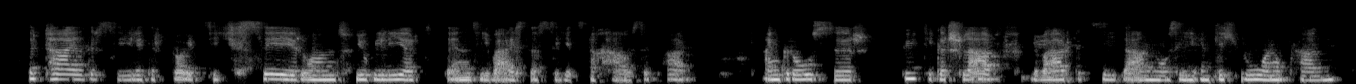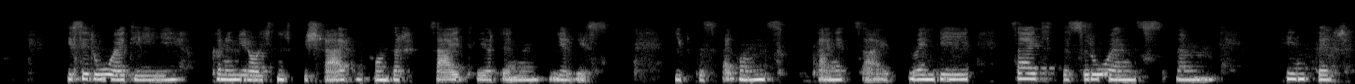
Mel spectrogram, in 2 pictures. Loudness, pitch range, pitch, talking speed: -20 LUFS, 215-240 Hz, 225 Hz, 130 wpm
